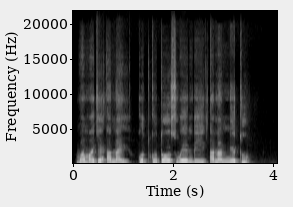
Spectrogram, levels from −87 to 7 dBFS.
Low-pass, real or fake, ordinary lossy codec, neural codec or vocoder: none; fake; none; codec, 44.1 kHz, 7.8 kbps, DAC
